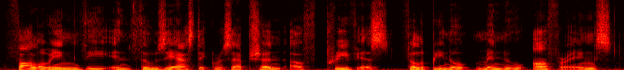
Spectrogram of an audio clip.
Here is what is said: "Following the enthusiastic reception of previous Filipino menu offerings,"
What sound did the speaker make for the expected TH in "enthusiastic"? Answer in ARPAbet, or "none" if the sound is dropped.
TH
